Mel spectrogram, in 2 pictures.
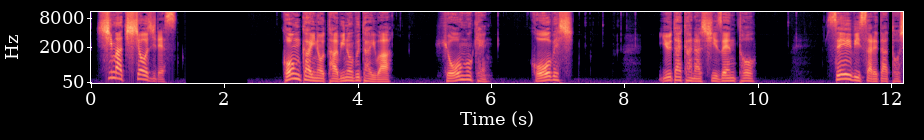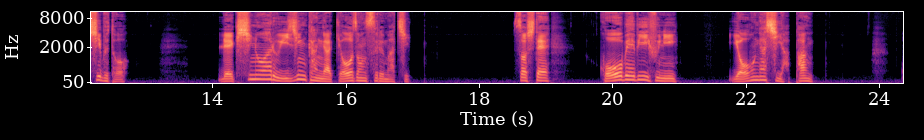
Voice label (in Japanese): テンション高めの映画予告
